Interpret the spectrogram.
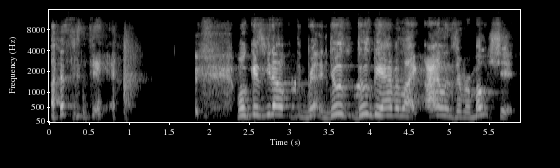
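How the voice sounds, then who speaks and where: A man's voice: very high-pitched, moderate pace, creaky, a bit bright. A man co-hosting a casual podcast, rambling with heavy slang, fillers and frequent laughter. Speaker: podcast co-host.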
